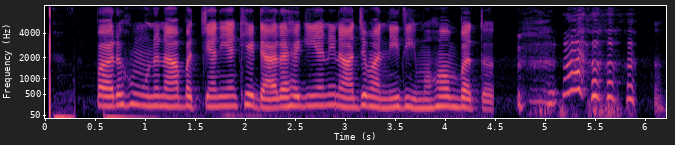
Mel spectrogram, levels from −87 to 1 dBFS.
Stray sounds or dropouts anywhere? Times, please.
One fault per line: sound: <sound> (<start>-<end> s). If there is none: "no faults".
sound: laugh (4.7-5.9 s)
